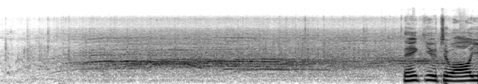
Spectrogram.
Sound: audience applauds and cheers

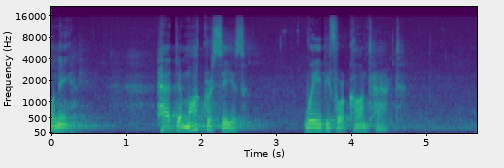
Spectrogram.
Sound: foreign speaking

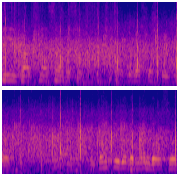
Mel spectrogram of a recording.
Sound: applause

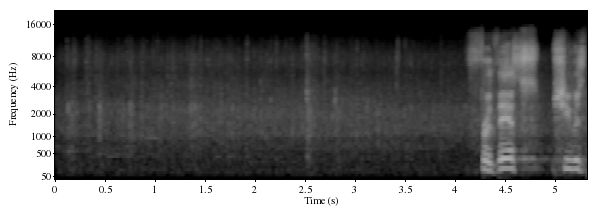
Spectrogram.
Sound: applause

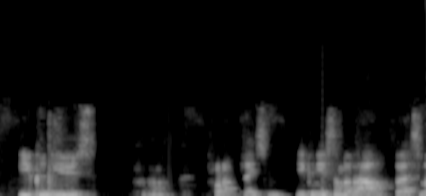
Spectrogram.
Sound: chuckles

